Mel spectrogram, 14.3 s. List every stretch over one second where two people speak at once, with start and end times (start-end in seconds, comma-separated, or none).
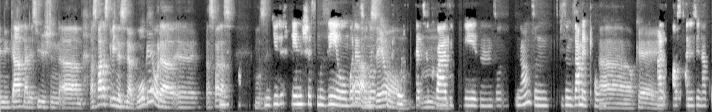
7.0-9.0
